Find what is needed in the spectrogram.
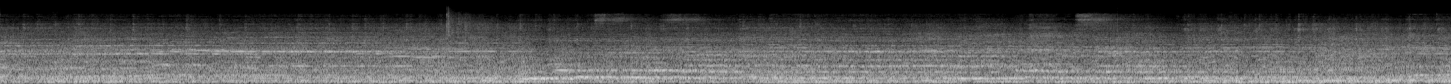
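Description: Music accompanying a couple's folk dance, echoing in a large sports hall over a steady background din.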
